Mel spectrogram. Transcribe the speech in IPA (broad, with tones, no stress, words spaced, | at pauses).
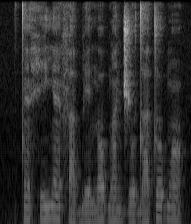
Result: tɛ̃˨ hi˨˦jɛ̃˧fa˨ be˨ nɔ˧bã˧d͡ʒo˨da˨˦ to˦bɔ̃˦˨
